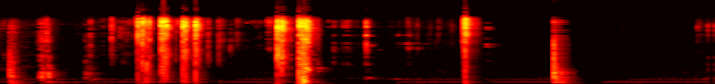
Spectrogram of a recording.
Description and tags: Using sellotape
Freemaster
